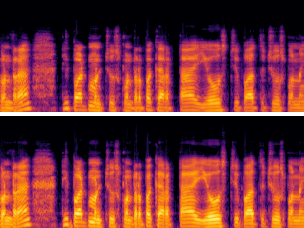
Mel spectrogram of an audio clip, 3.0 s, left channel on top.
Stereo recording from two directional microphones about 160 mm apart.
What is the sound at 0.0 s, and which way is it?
Speech, 25° right (ahead or behind).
